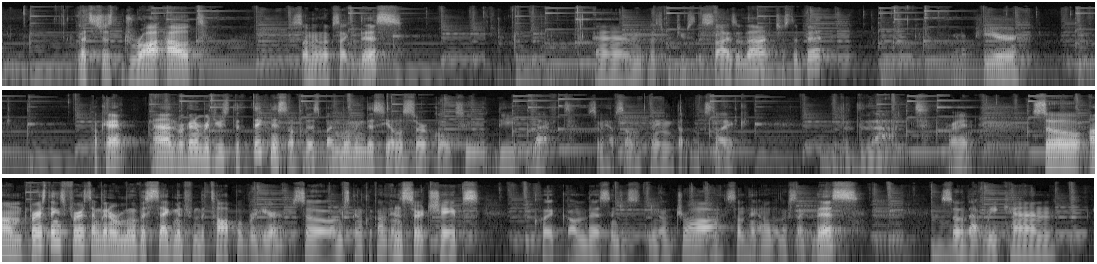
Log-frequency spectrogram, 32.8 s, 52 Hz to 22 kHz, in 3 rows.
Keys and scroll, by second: 12.3 ctrl+z.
